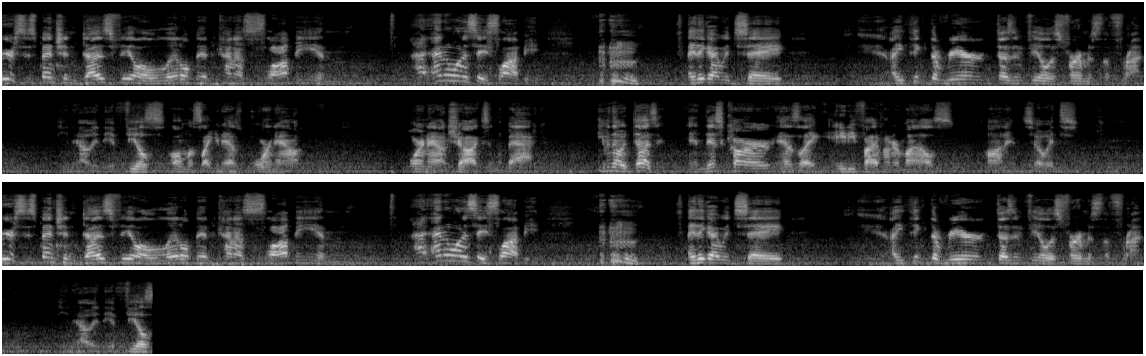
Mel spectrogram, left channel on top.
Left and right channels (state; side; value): drops out; right; at 13.0 s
